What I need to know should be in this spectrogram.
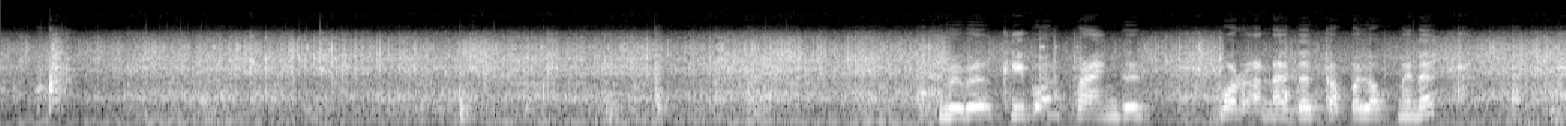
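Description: A metal spatula scrapes and knocks against a metal pan.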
